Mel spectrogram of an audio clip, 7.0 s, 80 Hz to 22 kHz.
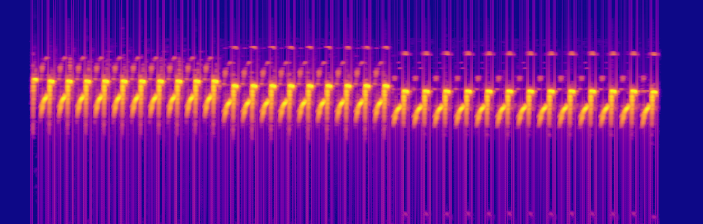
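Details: European goldfinch clean song, 2015, recorded for teaching young goldfinches: a long, steady trill of sharp, repeated chirping notes, about five per second, held for over six seconds and slightly lower toward the end.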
